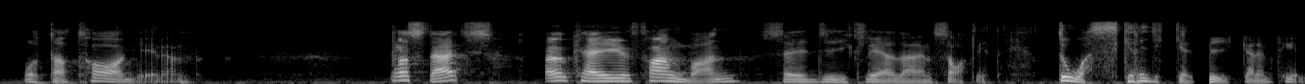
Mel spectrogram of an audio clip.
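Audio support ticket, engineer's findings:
Time-stretched section, 0.0 to 9.14 s: sound slowed to about 0.56x speed with pitch held, drags. Likely cause is software repeating short segments to fill length.

Handover gap, 11.92 to 12.1 s: 180 ms dropout. Sound fades out fast, then silence. Network handover with no speech frames arriving until the new link came up.

Fallback to narrowband, 12.1 s to end: nothing above 4 kHz, duller and rougher than the preceding HD Voice (AMR-WB, light coding damage). Points to a switch to narrowband AMR at a low rate, around 5.9 kbit/s.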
